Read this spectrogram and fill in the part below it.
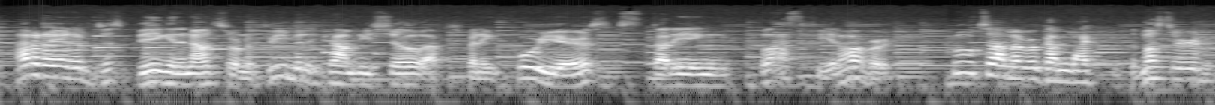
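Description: A man's voice: mid-range voice, close to an everyday voice. A man playing a mock-serious, melodramatic announcer of a comedy radio serial. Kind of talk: mock old-time radio serial narration. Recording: muffled recording with music behind.

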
